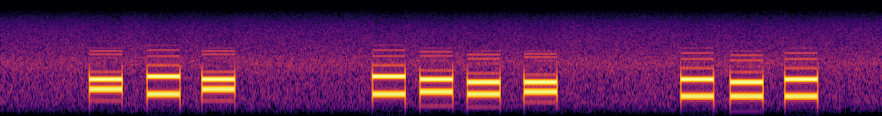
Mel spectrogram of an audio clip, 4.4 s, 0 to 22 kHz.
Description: DTMF, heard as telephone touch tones, dialled by hand, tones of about 160 ms. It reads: 060 6847 212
